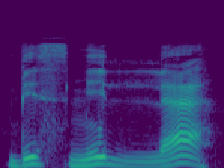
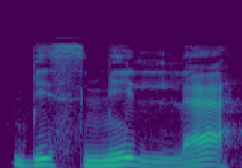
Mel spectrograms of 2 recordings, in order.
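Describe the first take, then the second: First: The L sound is light and thin. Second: The same.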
